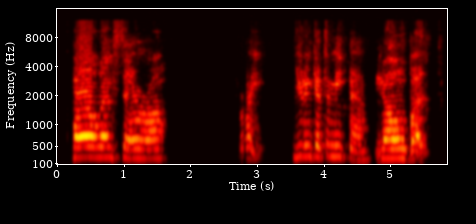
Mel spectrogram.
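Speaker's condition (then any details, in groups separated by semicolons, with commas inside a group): Cerebral palsy; uses wheelchair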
